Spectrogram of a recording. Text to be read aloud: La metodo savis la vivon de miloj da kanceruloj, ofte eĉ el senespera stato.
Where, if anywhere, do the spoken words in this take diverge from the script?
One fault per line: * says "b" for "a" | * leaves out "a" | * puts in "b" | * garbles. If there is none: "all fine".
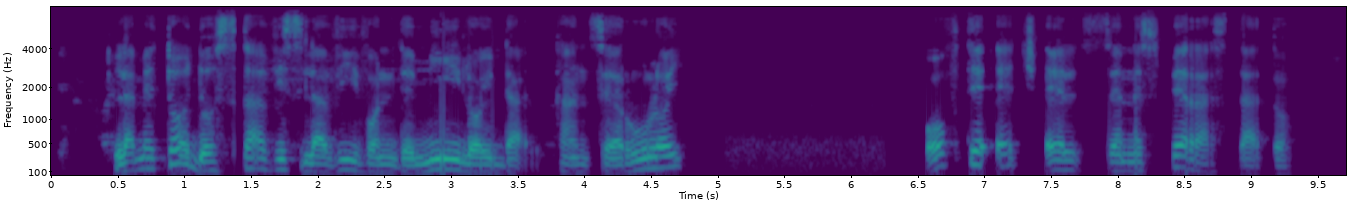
all fine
